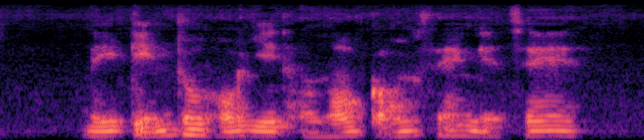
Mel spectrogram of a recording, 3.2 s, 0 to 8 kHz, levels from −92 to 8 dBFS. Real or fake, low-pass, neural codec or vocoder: fake; 7.2 kHz; codec, 44.1 kHz, 7.8 kbps, DAC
